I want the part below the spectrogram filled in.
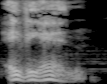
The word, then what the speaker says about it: Avien: It's named Avian. – It's spelled like this. A-V-I-E-N. – Okay. – Anyway, A-V-M.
